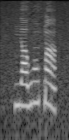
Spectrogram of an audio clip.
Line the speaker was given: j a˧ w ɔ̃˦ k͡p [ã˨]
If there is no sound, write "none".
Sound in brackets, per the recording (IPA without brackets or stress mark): ã˦˨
